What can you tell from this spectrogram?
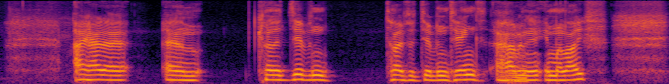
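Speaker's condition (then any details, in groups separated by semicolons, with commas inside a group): Down syndrome; then speech and drama training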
